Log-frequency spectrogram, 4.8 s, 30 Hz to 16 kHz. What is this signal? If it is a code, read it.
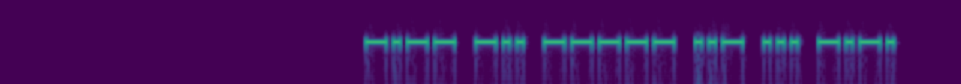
Morse code, heard as a keyed tone, about 36 wpm, 700 Hz. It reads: YD0USC
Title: DXCC-100 Call Signs - 6 Characters - Repeated 2x - 35wpm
